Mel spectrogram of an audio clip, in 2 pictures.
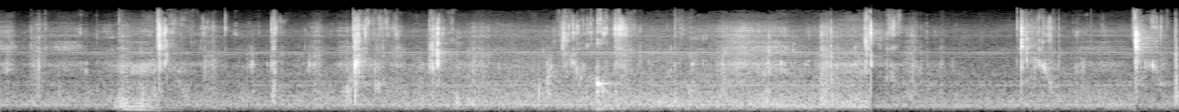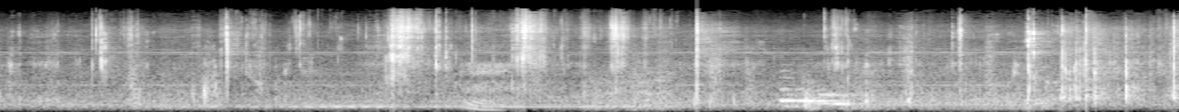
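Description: Close-up eating sounds of a crunchy hard-shell taco being bitten and chewed: irregular sharp crunches every second or so, with a louder cluster about twelve seconds in.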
